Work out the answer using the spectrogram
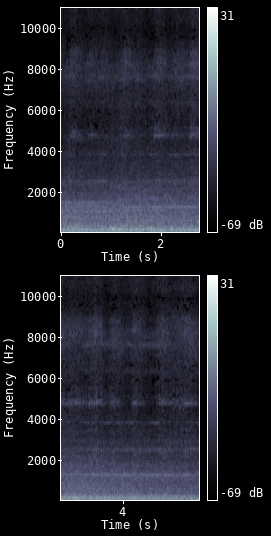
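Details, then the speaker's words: Car driving at night in Dearborn, Michigan: thin, steady high-pitched squeal over low road rumble; owner thinks it's the brakes, unconfirmed. "that if you guys can hear my breakes I think it's my breaks he that noise"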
